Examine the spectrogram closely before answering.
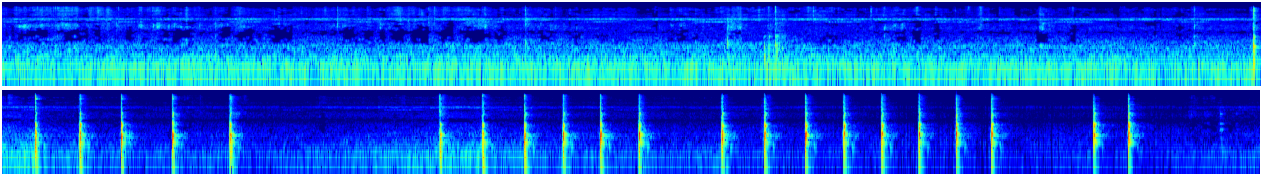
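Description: A hammer driving a fence-wire nail into a wooden stump: about twenty sharp, quick strikes, roughly three a second, in three runs starting about nine seconds in. Before them there is a faint outdoor background with an insect's steady high chirring.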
